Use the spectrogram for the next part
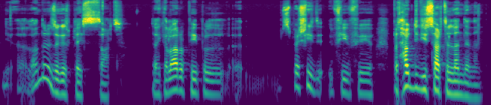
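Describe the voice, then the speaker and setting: A man's voice: medium pitch, sing-song, fast talker, dark tone. A man hosting a podcast, talking casually and often restarting his sentences. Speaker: podcast host. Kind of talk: casual interview chat.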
